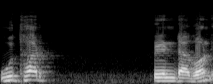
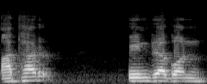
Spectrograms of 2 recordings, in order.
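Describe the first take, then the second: First: The name begins with an 'oo' vowel sound. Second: The name begins with an 'ah' vowel sound. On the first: The speaker calls it right. "উথার পেনড্রাগন এই নামটাই সঠিক হবে" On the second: The speaker calls it wrong. "অনেকে এটাকে আথার পেনড্রাগন ও বলে"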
